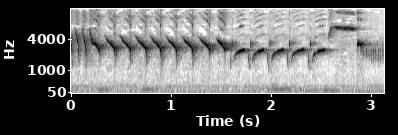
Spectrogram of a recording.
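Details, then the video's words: Canary song from a master recording for training other birds: a fast series of descending swept notes, then lower upslurred notes and a high whistle, all bright and clear. "Masteran suara burung kenari paling dicari juri/ lansung dikunci..."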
